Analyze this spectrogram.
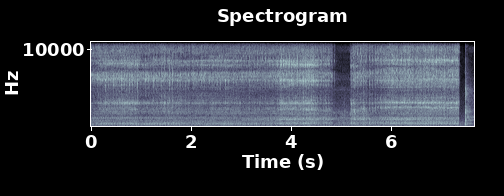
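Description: Spindle roughing gouge taking a planing cut along a spinning walnut cylinder on a lathe, a steady shearing hiss of the edge slicing shavings as it levels the flats off the surface. The cut breaks off briefly about five seconds in and again near the end.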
